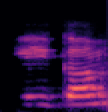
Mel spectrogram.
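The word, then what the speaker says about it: कीलकम्: कीलम क्यों नहीं है ये किलकम हिंदी में संस्कृत में किल लकम ल का उच्चारण पूर्ण क का उच्चारण पूर्ण किल की किलकम की ल कम कीलकम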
